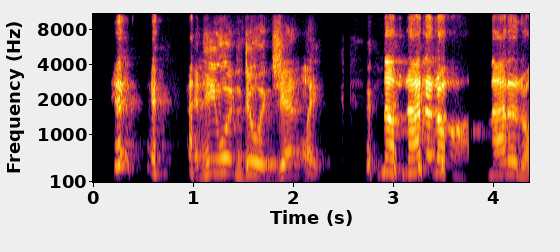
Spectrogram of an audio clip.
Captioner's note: laughing; laughing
